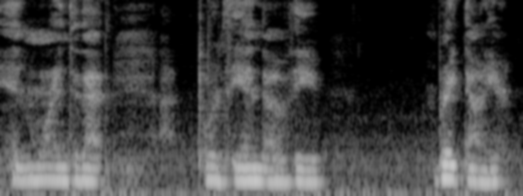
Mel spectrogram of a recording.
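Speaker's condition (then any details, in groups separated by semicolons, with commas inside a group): Cerebral palsy; wheelchair bound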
